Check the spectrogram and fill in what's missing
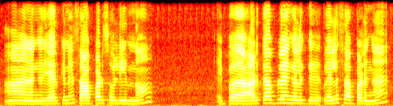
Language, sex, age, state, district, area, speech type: Tamil, female, 60+, Tamil Nadu, Coimbatore, rural, spontaneous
